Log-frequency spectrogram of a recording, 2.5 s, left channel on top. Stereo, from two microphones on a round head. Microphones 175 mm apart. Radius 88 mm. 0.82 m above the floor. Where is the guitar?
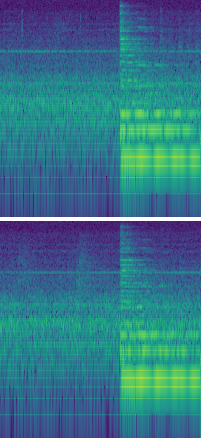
60° left (ahead or behind), 3 m.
